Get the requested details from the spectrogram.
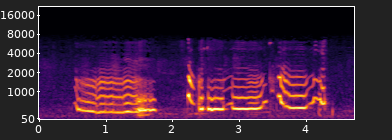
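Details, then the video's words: Blue Staffordshire bull terrier puppy making strange noises: three drawn-out, tonal whining cries with rich harmonics, each about a second long, the first wavering and the last two dipping then rising at the end; quiet room otherwise. "Blue staffy puppy making strange noises!"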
